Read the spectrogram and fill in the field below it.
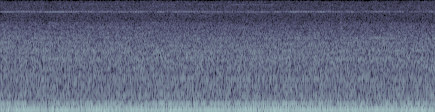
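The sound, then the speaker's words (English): The diesel engine of a dredging vessel floating offshore, which works like a huge vacuum, drones steadily: a deep harmonic rumble layered under a broad wash of mechanical noise, holding the same loud level throughout with no voices. “But this noisy boat might at least slow that timeline.”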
